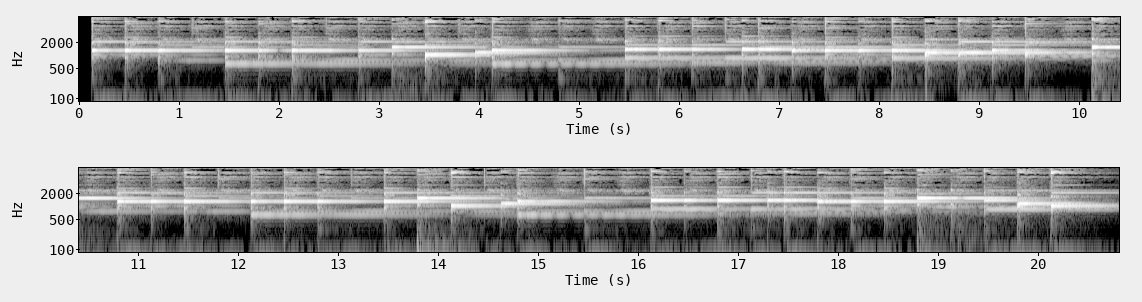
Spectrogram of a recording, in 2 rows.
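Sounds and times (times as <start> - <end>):
Christmas jingles: 0.1 - 20.7.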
